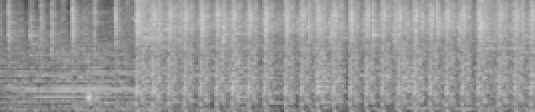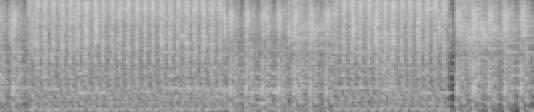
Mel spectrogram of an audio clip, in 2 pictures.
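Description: Dubbed-in automatic gunfire sound effect: a fast, unbroken stream of shots starting about a second and a half in and running on, loud, over a bed of background music.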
